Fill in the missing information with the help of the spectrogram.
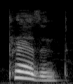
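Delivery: "present" as PREZ-ent, falling away on -ent; stress on first syllable. Shown as a demonstration. Teacher repeating the noun to close the contrast, "present" as PREZ-ent. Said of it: "present كنون السترونج سيلابل كان المقطع".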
